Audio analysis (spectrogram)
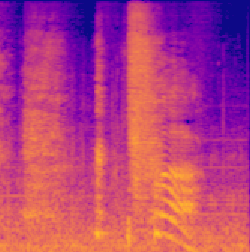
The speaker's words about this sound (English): I'm gonna sneeze.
